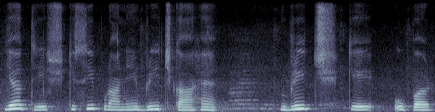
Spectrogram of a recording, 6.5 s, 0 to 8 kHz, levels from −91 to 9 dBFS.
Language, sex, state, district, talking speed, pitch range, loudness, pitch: Hindi, female, Chhattisgarh, Raipur, 90 wpm, 200-265 Hz, -19 LUFS, 220 Hz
